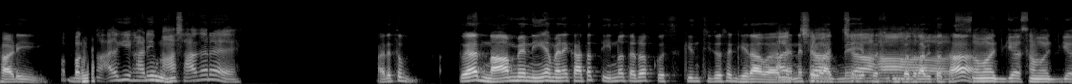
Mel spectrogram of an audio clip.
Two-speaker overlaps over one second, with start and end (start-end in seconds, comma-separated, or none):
7.8-9.6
